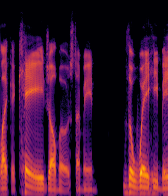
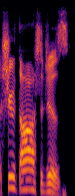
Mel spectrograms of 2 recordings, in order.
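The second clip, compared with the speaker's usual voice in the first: mock yell; 7 semitones higher than usual. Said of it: "Bison yells".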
